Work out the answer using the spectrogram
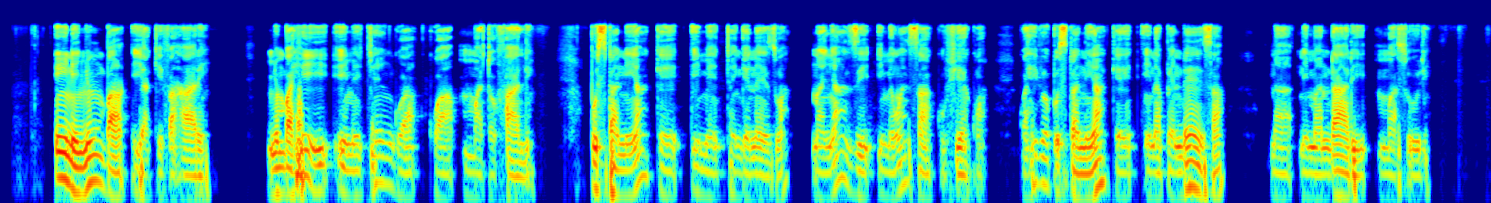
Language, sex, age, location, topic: Swahili, male, 25-35, Nakuru, education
